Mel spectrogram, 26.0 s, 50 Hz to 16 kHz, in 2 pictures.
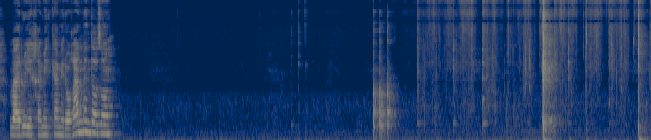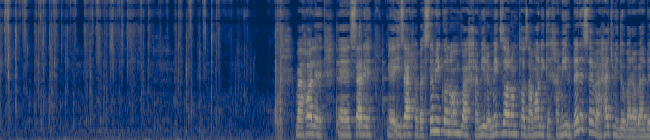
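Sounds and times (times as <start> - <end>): glass bowl knocks: 7.5 - 8.0
hand rubbing dough: 8.3 - 18.7.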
